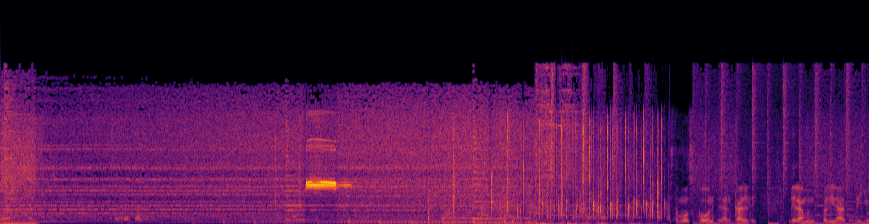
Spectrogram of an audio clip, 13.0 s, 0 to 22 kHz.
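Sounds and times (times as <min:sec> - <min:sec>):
referee's whistle blast: 0:04.6 - 0:05.4
hand clapping: 0:06.4 - 0:10.1.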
